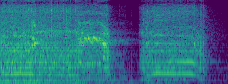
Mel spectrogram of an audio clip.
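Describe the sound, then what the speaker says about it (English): A Temu high-speed steel drill bit bores through material with two loud, close whining runs from a power drill. Each run lasts about a second, with a brief pause between them. "this is how fast these Temu drill bits drill"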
